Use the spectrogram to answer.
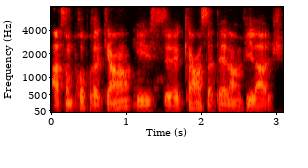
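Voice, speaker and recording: A man talks at a very slow pace. His pitch sits in the medium range. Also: very clean recording, silent background. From US South, Atlanta, Georgia. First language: English (speaking French). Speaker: panel participant, French learner. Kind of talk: casual live video discussion. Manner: halting, many fillers.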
